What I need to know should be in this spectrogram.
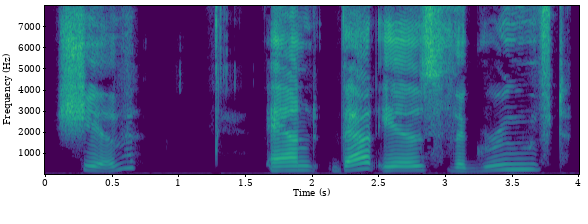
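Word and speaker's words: sheave: I said shiv shiv it's spelled this way s h e a v and it's pronounced shiv and that is the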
